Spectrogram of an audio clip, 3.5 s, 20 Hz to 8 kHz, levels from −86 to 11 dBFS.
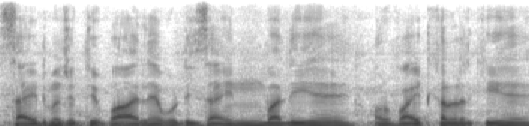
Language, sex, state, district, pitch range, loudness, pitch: Hindi, male, Bihar, East Champaran, 105-125 Hz, -20 LUFS, 115 Hz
